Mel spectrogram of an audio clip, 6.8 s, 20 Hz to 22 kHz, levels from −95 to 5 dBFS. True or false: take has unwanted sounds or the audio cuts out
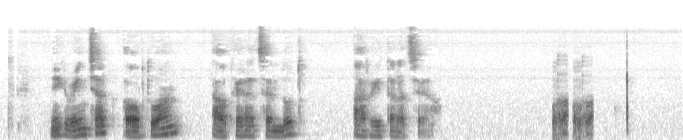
true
